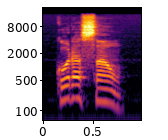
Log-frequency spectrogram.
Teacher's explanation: Então o tio, que é o sinal de nasalização, ele vai servir para tornar essa sílaba atônica. Então a sílaba tônica de coração é o são.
